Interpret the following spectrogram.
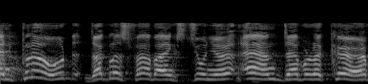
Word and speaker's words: Deborah Kerr: Empire and I include Douglas Fairbanks Jr and Deborah Kerr pronounced Carr you're had a r nice block to say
